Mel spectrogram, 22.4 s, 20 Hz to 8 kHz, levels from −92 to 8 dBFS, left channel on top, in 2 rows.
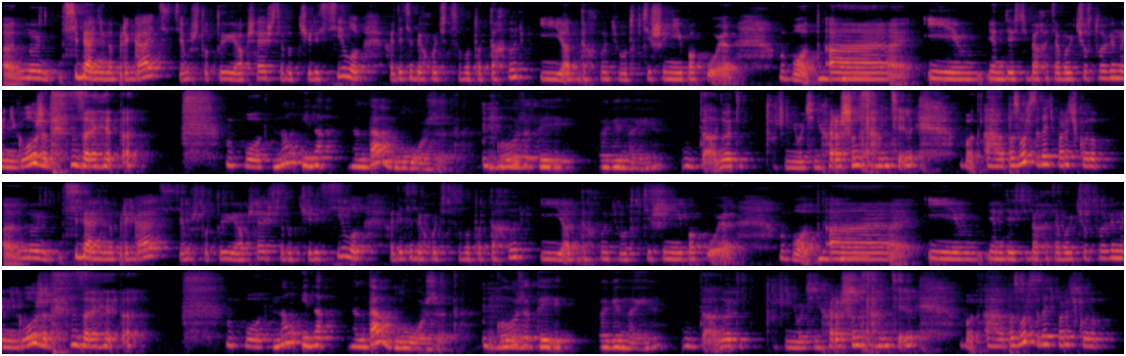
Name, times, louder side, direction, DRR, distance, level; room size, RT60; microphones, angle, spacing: voice 1, 0.0-12.6 13.0-13.8 16.0-16.5 18.0-22.2, left 3 dB, 80° left, 4 dB, 3.1 m, -34 dB
voice 2, 8.1-8.7 13.9-14.4 14.7-15.6 16.1-16.8 17.2-17.8, right 1 dB, 80° right, 3 dB, 7.8 m, -33 dB
24.5 x 13.5 x 4.0 m, 0.41 s
head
